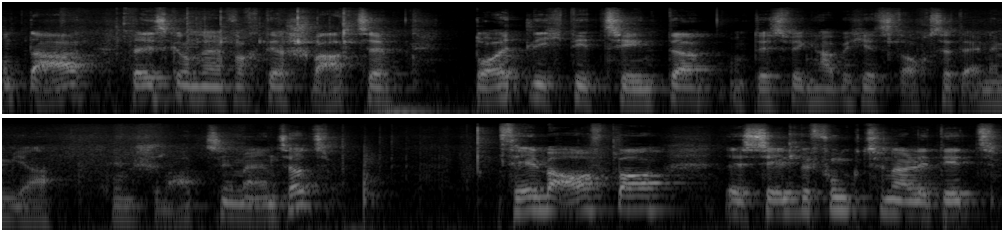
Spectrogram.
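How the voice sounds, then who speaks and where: Light background noise sits behind a man speaking in an Austrian accent. His pitch varies in an ordinary way. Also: moderate pace. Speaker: survival gear shop owner and video host; product reviewer. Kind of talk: product review video. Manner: casual, with frequent hesitations. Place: office.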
